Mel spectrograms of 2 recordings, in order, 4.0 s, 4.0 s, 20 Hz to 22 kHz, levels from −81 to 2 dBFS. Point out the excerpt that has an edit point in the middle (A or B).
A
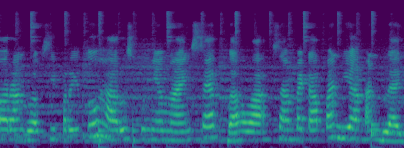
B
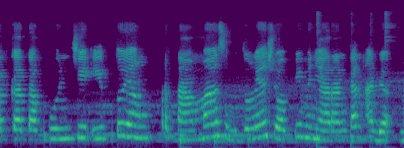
A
